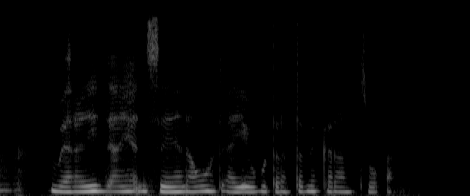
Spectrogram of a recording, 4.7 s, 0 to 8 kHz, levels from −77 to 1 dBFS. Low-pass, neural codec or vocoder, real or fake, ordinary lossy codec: 7.2 kHz; codec, 16 kHz, about 1 kbps, DyCAST, with the encoder's durations; fake; none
